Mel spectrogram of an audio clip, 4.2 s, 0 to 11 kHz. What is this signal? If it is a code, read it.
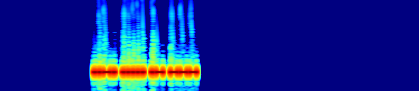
Morse code, heard as a keyed tone, about 51 wpm, 700 Hz. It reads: F5AO
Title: DXCC-100 Call Signs - 4 Characters - 50wpm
